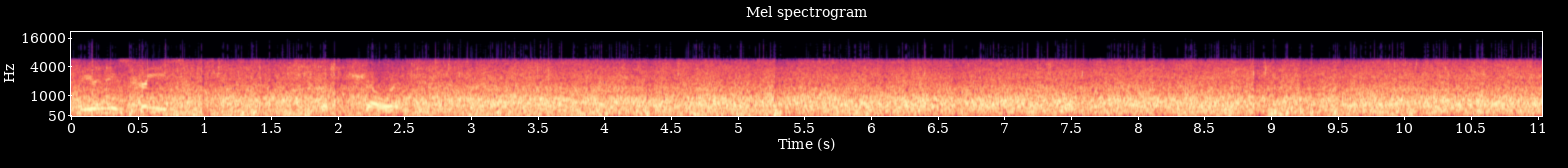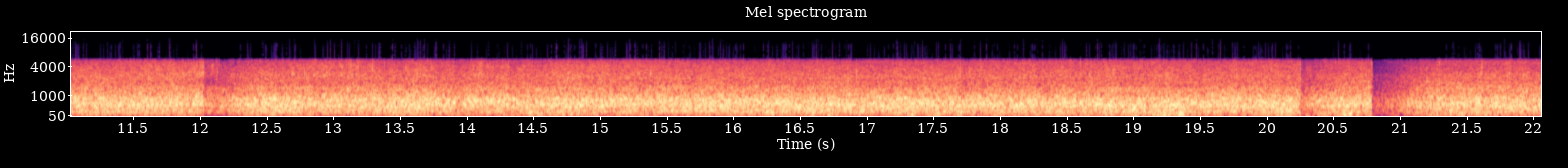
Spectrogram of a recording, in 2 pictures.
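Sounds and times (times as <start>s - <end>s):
floodwater rushing: 0.0s - 22.0s.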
